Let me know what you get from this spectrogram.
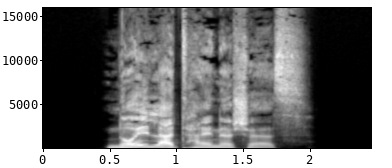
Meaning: strong/mixed nominative/accusative neuter singular of neulateinisch
- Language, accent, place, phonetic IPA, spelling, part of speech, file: German, Germany, Berlin, [ˈnɔɪ̯lataɪ̯nɪʃəs], neulateinisches, adjective, De-neulateinisches.ogg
